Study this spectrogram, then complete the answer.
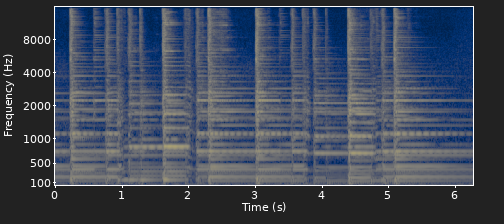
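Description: An electric guitar strums chords on three strings, with the other strings muted by the fretting fingers. The chords ring out in a lively rhythmic pattern, some sustained and some choppy strums, loud and close with no talk.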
